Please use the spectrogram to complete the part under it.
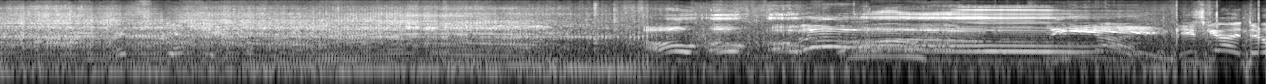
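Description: A pit bike engine revs nearby, its droning pitch rising and falling, then continuing behind lively overlapping talk in the second half.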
